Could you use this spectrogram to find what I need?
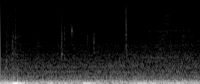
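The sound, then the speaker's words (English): Steady air rushing from a car's air conditioning, set too low, blended with a deep, continuous interior rumble. The noise holds fairly even throughout, moderately loud, with no one talking. “Sorry, I just hit my AC too low, and I'm not trying to freeze right now.”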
